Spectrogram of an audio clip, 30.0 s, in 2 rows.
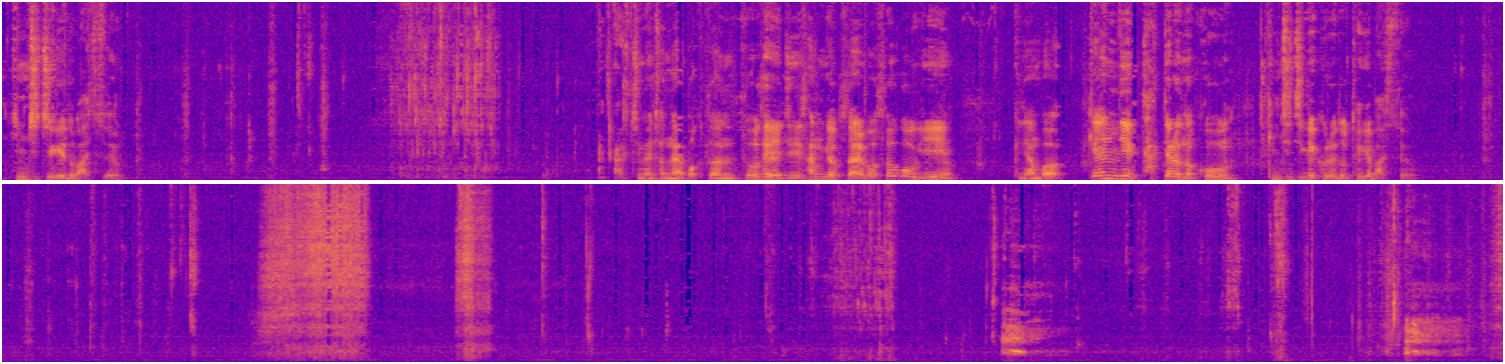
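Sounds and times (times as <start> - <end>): low steady hum: 0.0 - 30.0
quiet chewing: 1.2 - 6.3, 14.5 - 17.1, 19.6 - 30.0.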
